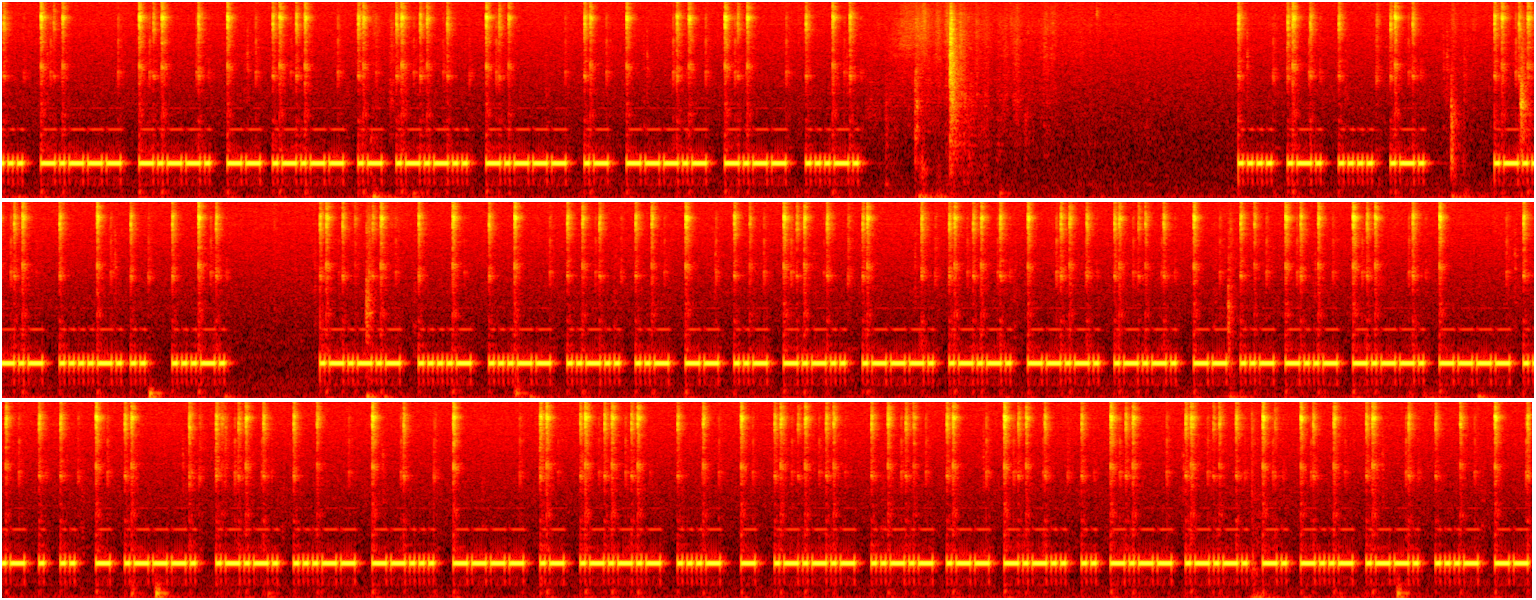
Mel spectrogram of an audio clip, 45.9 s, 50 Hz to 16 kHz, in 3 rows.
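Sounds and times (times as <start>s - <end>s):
morse code beeps: 0.0s - 8.7s, 12.4s - 17.7s, 18.5s - 45.9s
faint keying clicks: 18.5s - 45.9s.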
